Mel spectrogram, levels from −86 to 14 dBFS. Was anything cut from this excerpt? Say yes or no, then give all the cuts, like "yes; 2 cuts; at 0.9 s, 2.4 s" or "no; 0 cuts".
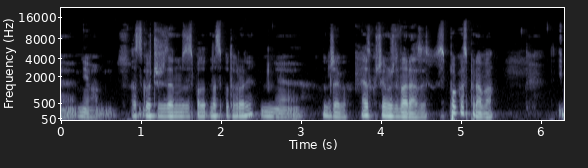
yes; 1 cut; at 3.7 s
